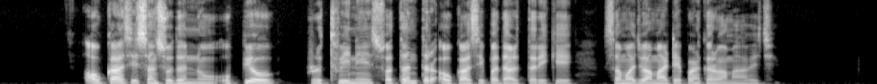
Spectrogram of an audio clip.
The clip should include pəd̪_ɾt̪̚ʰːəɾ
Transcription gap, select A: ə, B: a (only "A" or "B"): B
